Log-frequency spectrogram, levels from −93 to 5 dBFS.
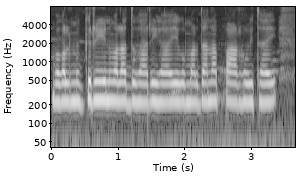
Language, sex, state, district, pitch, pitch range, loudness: Magahi, female, Jharkhand, Palamu, 225 Hz, 220-230 Hz, -14 LUFS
